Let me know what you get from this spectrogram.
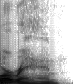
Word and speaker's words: Quran: Quran, how do you say it? No, I'm kidding. – Quran. – Thank you.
